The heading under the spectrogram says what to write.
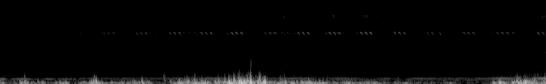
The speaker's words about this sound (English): Also, you hear the crickets.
